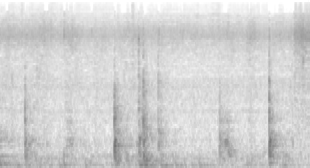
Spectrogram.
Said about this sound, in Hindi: अभी इसमें फाइनली चॉप किया हुआ ऑनियन ऐड कर लेना है और मिक्स कर लेना है।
